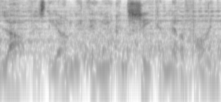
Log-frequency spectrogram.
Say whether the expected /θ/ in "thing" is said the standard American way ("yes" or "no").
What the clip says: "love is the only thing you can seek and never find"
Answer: yes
